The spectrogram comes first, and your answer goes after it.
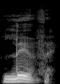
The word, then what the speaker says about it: live: y usaremos el verbo Live que significa vivir Recuerda que se pronuncia con la i corta que suena ligeramente como e live Live y usaremos el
